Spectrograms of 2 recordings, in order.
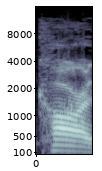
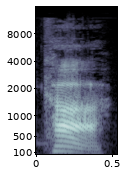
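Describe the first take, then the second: First: The final r sound is pronounced. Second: The final r sound is dropped. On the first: "instead of saying car" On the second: "they say ka"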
